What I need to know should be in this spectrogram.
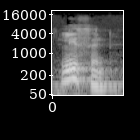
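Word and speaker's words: listen: ठीक है, कुछ कॉमन इंग्लिश वर्ड्स में टी साइलेंट रहता है। For example Christmas, Christmas, often, often, लिसन, लिसन, इन सभी वर्ड्स में टी साइलेंट है।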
